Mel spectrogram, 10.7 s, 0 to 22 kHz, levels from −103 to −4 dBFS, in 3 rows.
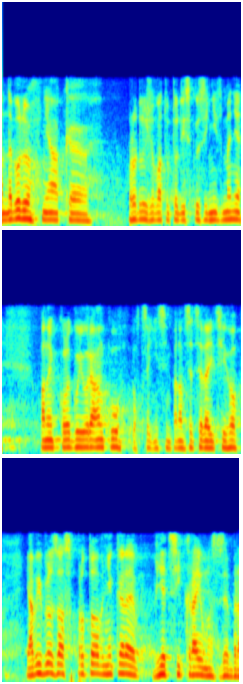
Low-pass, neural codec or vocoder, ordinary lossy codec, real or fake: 5.4 kHz; codec, 16 kHz, 2 kbps, X-Codec, WavLM features, trained on Multilingual LibriSpeech; MP3, 48 kbps; fake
